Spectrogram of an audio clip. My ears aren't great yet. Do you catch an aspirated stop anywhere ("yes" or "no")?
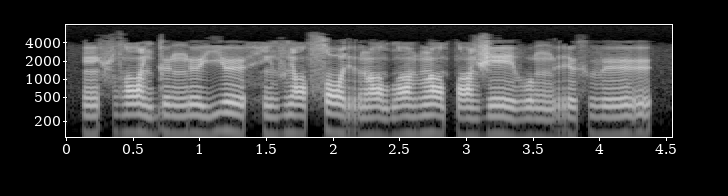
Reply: no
